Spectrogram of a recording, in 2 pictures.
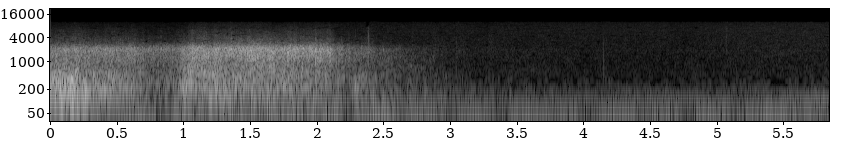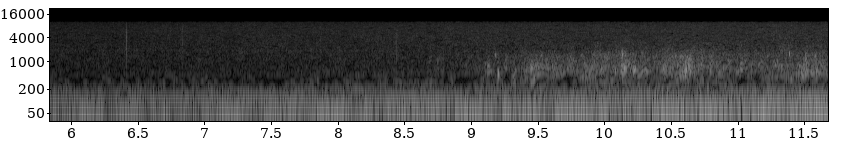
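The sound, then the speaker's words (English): A loud, rushing splash of a car going over the bank and nosediving into a river, its bonnet wedging into the mud, lasts about two seconds, then fades to a steady low rumble and faint watery hiss. “The car nosedived into the river.”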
